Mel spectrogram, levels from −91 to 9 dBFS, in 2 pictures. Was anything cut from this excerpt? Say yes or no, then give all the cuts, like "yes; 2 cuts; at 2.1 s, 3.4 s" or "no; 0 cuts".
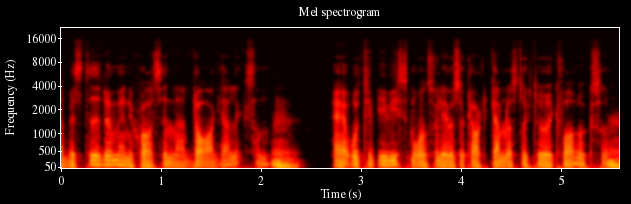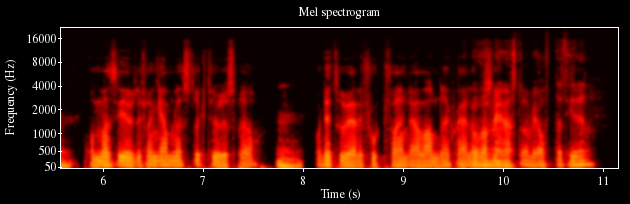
yes; 4 cuts; at 3.1 s, 5.8 s, 7.3 s, 8.0 s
